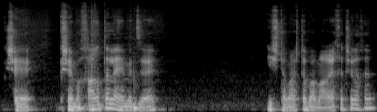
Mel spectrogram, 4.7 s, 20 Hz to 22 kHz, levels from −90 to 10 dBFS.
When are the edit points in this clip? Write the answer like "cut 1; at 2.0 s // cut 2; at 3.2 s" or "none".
none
